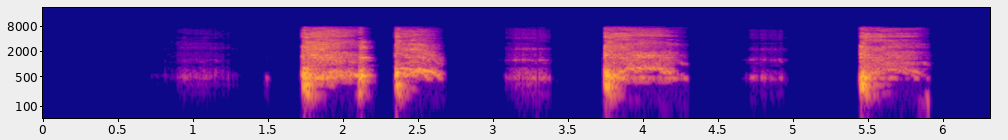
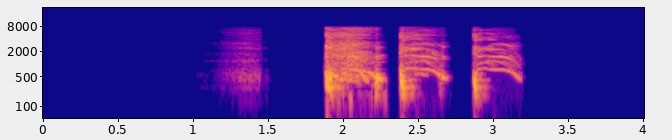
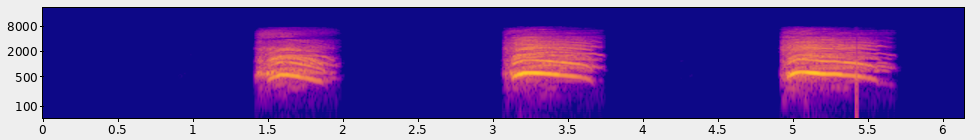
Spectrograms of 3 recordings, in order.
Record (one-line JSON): {"three_cough_length": "6.3 s", "three_cough_amplitude": 28047, "three_cough_signal_mean_std_ratio": 0.36, "cough_length": "4.0 s", "cough_amplitude": 28448, "cough_signal_mean_std_ratio": 0.35, "exhalation_length": "6.1 s", "exhalation_amplitude": 23684, "exhalation_signal_mean_std_ratio": 0.4, "survey_phase": "beta (2021-08-13 to 2022-03-07)", "age": "18-44", "gender": "Male", "wearing_mask": "No", "symptom_cough_any": true, "symptom_shortness_of_breath": true, "symptom_sore_throat": true, "symptom_diarrhoea": true, "symptom_fever_high_temperature": true, "symptom_headache": true, "symptom_onset": "3 days", "smoker_status": "Never smoked", "respiratory_condition_asthma": true, "respiratory_condition_other": false, "recruitment_source": "Test and Trace", "submission_delay": "1 day", "covid_test_result": "Positive", "covid_test_method": "ePCR"}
